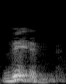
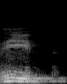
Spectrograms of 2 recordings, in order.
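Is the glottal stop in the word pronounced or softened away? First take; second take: pronounced; softened. First: A glottal stop is heard after the first consonant. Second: A long vowel replaces the glottal stop.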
